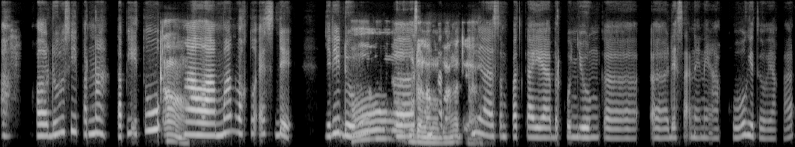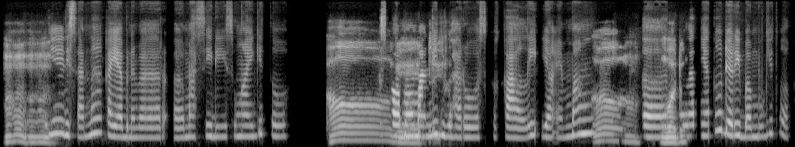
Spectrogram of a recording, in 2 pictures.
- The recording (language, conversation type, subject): Indonesian, unstructured, Bagaimana sains membantu kehidupan sehari-hari kita?
- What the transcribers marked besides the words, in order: none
